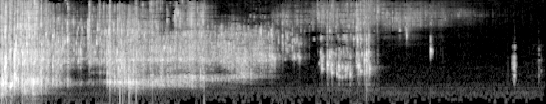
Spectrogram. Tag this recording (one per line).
pour
pouring
sony-ic-recorder
water
liquid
